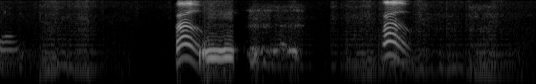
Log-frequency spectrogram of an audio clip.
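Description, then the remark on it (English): A person snores in two loud, rasping bursts a couple of seconds apart, with quieter murmuring voices continuing in between. “You're snoring, man.”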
